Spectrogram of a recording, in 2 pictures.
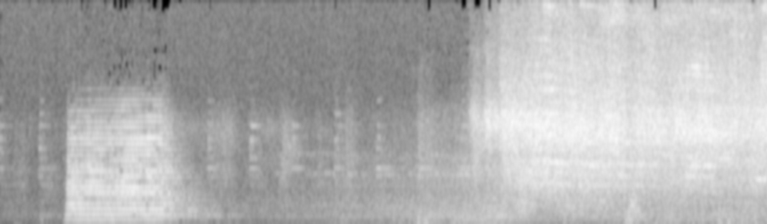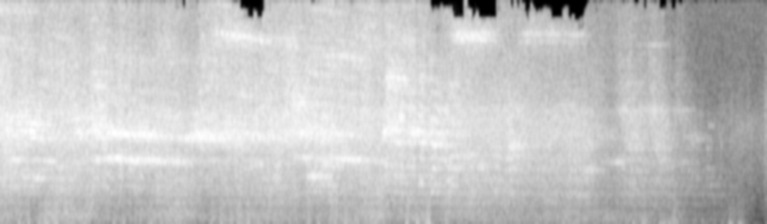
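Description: A train horn sounds one steady note for about two seconds. A locomotive-hauled passenger train then approaches and runs past, its wheels sounding on the rails with high-pitched wheel squeal, and fades away near the end.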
